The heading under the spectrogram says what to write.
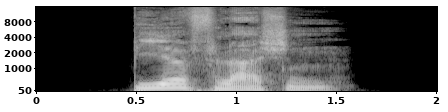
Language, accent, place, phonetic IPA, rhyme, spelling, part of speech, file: German, Germany, Berlin, [ˈbiːɐ̯ˌflaʃn̩], -iːɐ̯flaʃn̩, Bierflaschen, noun, De-Bierflaschen.ogg
- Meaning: plural of Bierflasche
